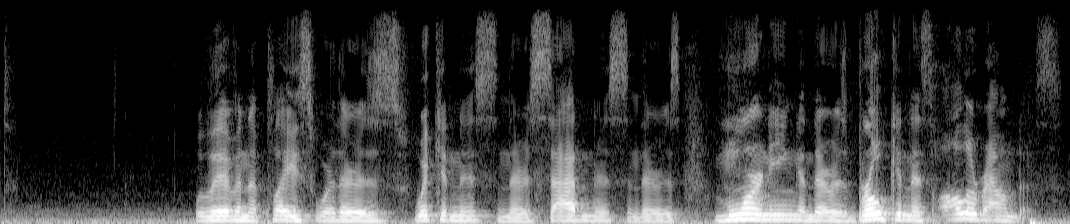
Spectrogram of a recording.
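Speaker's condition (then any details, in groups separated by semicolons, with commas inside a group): No condition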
